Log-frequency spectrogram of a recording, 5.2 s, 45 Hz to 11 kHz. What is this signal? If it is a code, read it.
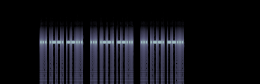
Morse code, heard as a keyed tone, about 50 wpm, 700 Hz. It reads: SP7 SP7 SP7
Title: Callsign Prefixes for Top 25 DXCC - Repeated 3x - 50wpm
